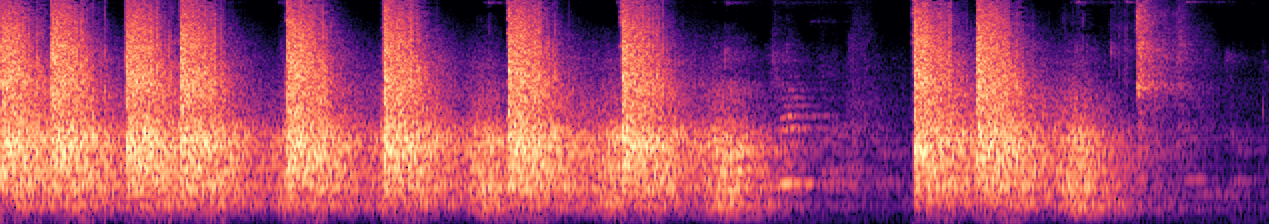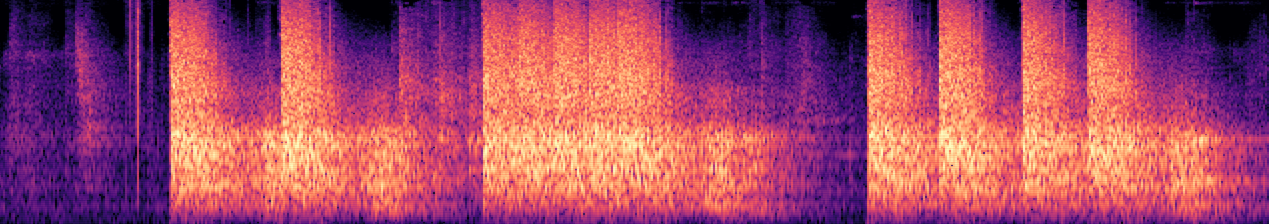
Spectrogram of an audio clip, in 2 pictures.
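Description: Handgun fired in quick strings of shots, several a second, with gaps of one to two seconds between strings. Each shot rings on with heavy echo off the rock walls of an underground range.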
